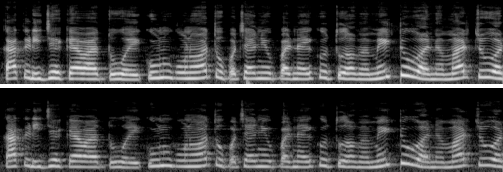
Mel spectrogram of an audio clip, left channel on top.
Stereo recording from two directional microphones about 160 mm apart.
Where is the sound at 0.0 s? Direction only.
35° left (ahead or behind).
